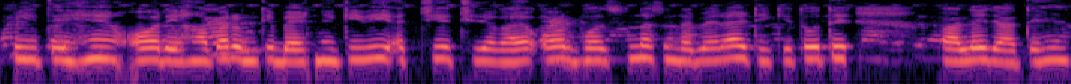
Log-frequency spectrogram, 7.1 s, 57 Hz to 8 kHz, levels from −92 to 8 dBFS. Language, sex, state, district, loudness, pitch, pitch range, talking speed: Hindi, female, Uttar Pradesh, Hamirpur, -27 LUFS, 240 Hz, 225-255 Hz, 195 wpm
